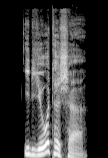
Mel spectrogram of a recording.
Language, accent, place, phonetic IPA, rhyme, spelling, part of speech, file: German, Germany, Berlin, [iˈdi̯oːtɪʃɐ], -oːtɪʃɐ, idiotischer, adjective, De-idiotischer.ogg
- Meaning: 1. comparative degree of idiotisch 2. inflection of idiotisch: strong/mixed nominative masculine singular 3. inflection of idiotisch: strong genitive/dative feminine singular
